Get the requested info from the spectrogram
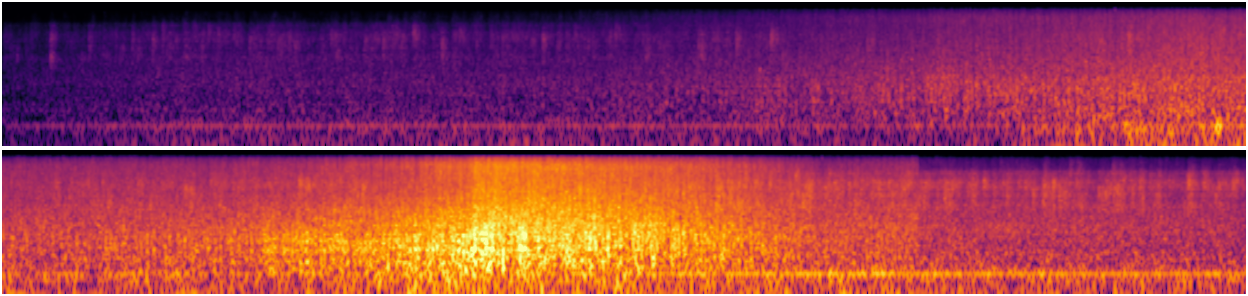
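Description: Rain building steadily from light rain to a heavy downpour that peaks about two-thirds of the way through, then eases somewhat near the end: the short, intense cloudburst of a 'rain bomb'.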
